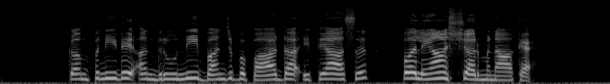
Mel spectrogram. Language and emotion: Dogri, disgusted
